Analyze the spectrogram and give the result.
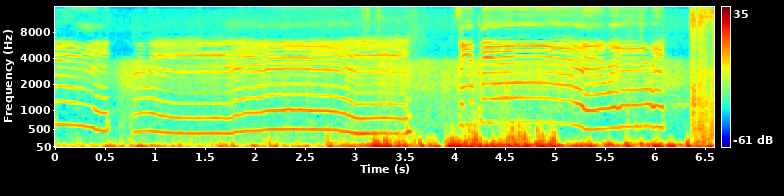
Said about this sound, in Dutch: Of is dit antwoord B, een vos die aan het gapen is? Antwoord B. Dat is helemaal goed!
